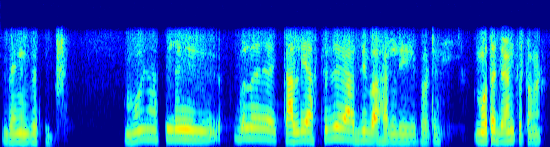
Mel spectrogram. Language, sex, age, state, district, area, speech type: Odia, male, 18-30, Odisha, Nabarangpur, urban, conversation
